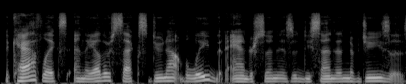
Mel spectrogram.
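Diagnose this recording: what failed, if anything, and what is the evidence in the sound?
Nothing failed, and no stage of the chain shows an audible fault anywhere in this speech recording.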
